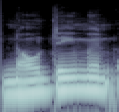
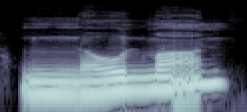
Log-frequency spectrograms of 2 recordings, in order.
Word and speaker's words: nodemon: I don't know if you pronounce it node demon or nodemon. I think it's node demon.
